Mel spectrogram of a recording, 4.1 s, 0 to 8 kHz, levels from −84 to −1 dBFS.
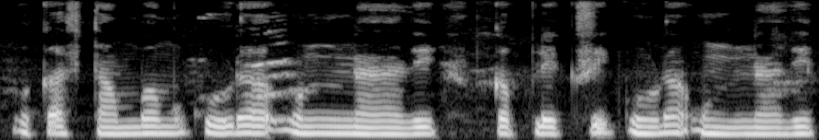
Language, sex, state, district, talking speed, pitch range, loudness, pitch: Telugu, male, Telangana, Mahabubabad, 115 wpm, 140-155 Hz, -15 LUFS, 150 Hz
